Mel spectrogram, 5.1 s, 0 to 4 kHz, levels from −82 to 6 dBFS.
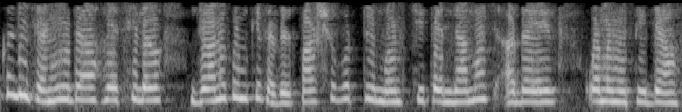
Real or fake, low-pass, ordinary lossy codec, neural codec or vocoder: fake; 3.6 kHz; MP3, 24 kbps; codec, 16 kHz in and 24 kHz out, 2.2 kbps, FireRedTTS-2 codec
